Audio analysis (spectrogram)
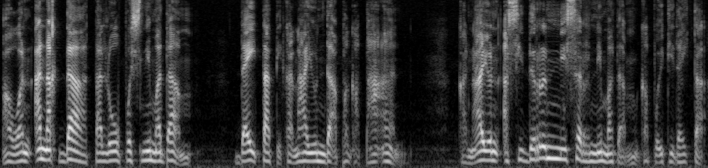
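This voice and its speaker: A woman's voice: low voice, animated, measured pace, dry recording. A woman with an Ilocano accent playing a bossy, gossipy senior kitchen maid in a village comedy radio drama. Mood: gossipy, touchy.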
